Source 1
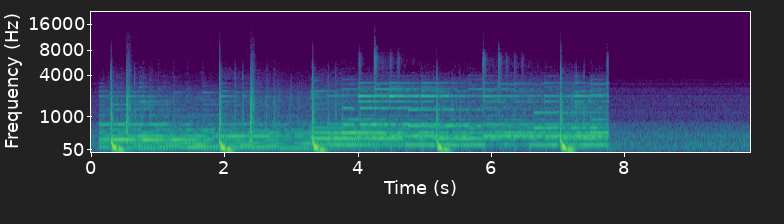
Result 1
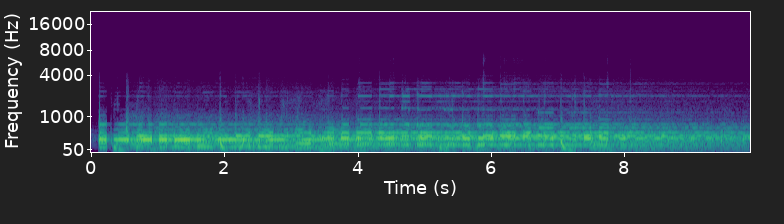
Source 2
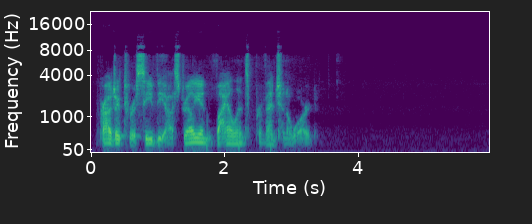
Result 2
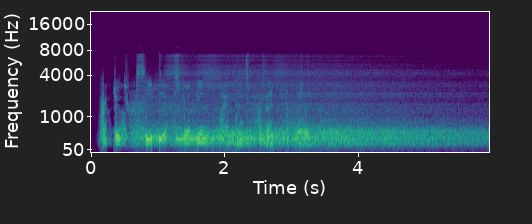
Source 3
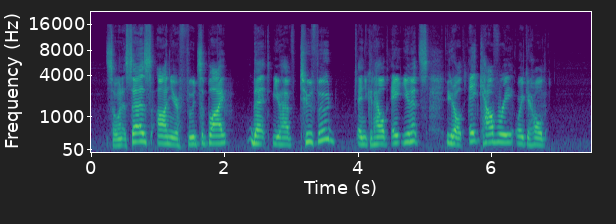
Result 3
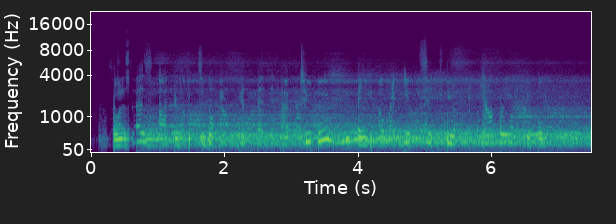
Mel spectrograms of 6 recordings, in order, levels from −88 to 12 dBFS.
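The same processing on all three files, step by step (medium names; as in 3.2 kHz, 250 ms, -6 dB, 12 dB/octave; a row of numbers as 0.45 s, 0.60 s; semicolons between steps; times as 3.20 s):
chunks repeated in reverse 176 ms, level -12 dB; compression 16:1, threshold -25 dBFS; band-pass filter 270 Hz, Q 2.1; trance gate ".x.xx.xx" 132 bpm -24 dB; touch-sensitive flanger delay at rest 8.1 ms, full sweep at -32.5 dBFS; on a send: echo that smears into a reverb 534 ms, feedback 71%, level -5.5 dB; on the sum: normalise loudness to -20 LUFS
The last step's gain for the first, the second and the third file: +16.5 dB, +20.0 dB, +18.0 dB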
